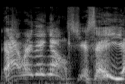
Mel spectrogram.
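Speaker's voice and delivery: very high, silly voice; mock emphatic squeal. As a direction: repeat it in a comic falsetto.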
